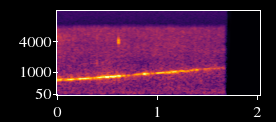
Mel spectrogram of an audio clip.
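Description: A faint single wailing tone that slides slowly up in pitch, like a siren's wail, and then cuts off suddenly near the end.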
